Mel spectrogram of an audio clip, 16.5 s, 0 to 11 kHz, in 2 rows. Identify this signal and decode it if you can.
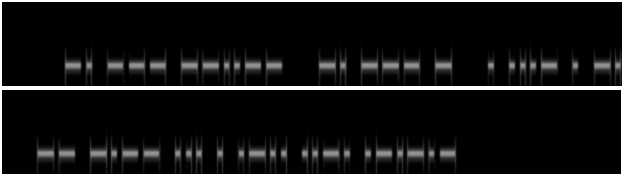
Morse code, heard as a keyed tone, about 17 wpm, 700 Hz. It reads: NO, NOT EVEN MYSELF.
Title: Sentences from Top 1300 Words 17wpm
